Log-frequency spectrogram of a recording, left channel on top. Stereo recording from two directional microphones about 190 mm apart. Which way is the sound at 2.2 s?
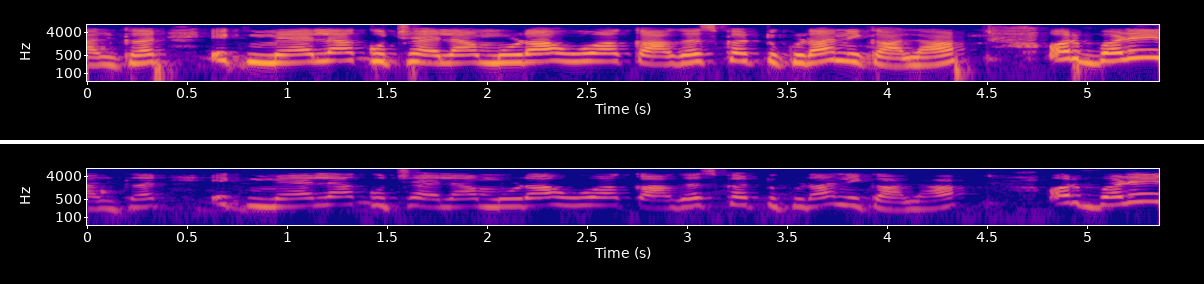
35° left (ahead or behind).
